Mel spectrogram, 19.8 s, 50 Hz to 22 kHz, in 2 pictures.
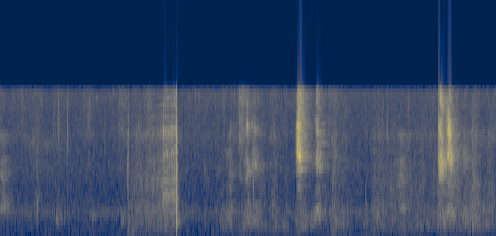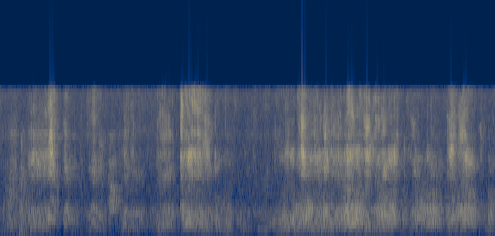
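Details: English Cocker Spaniel puppies aged 6 and 7 weeks give scattered high yips and small barks amid shuffling noises.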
